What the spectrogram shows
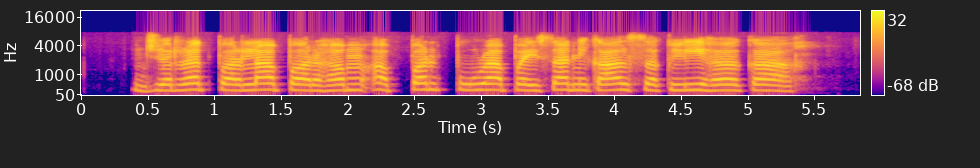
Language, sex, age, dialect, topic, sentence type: Magahi, female, 36-40, Western, banking, question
